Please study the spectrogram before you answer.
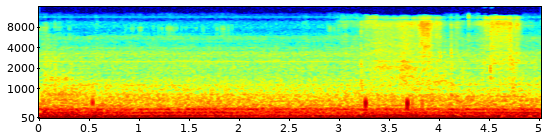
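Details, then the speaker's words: Eight-year-old car after replacing three ignition coils (misfire code on coil 5), new spark plugs and cleaned throttle body: steady even idle rumble with no stumbles or skips; misfire fixed, runs clean. "يعني نقول حلينا المشكله باذن الله السياره صافيه باذن الله ما شاء الله تبارك الله هذا بدون المكيف"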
